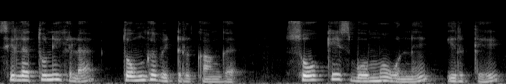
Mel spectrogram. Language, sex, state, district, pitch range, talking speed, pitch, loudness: Tamil, female, Tamil Nadu, Nilgiris, 130-205 Hz, 95 wpm, 150 Hz, -19 LUFS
